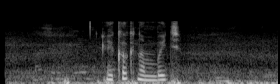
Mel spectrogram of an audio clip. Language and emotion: Russian, neutral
